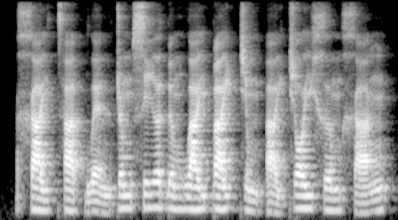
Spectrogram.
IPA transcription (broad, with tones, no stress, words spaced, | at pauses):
xa˨˩jt̪ʰa˨˩t̚ wɛ˨˩˨n ʈə˧msi˧ə̯ ɗə˧mwa˧˥j ɓa˧˥jcə˨˩m ʔa˨˩˨jcɔ˧j xəː˧m xa˧˥ŋ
